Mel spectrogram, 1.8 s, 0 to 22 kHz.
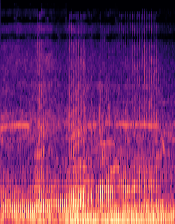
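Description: An 85cc motorcycle races in a local enduro motocross final heat, its engine buzzing loudly with rising and falling revs as it passes nearby, blended with crowd noise.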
